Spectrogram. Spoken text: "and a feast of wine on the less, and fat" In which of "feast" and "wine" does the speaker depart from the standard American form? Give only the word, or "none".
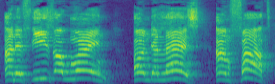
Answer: feast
